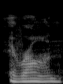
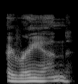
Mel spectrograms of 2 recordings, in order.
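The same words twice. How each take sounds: First: It is said with a standard pronunciation. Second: It is said with an Oklahoma accent. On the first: The speaker calls it right. ""Dad, it's Iran."" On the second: The speaker calls it wrong. "I said Iran"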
